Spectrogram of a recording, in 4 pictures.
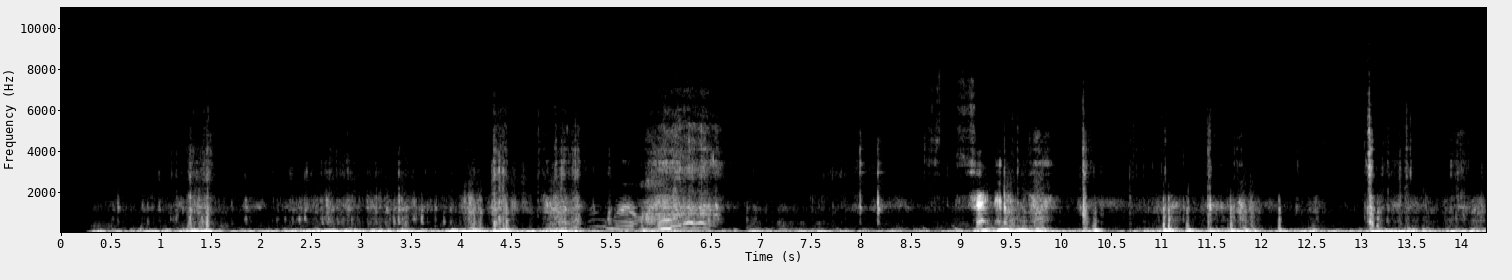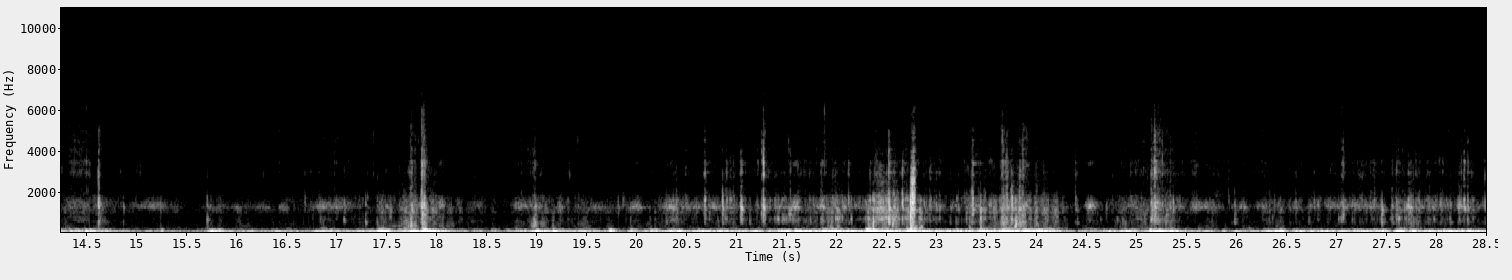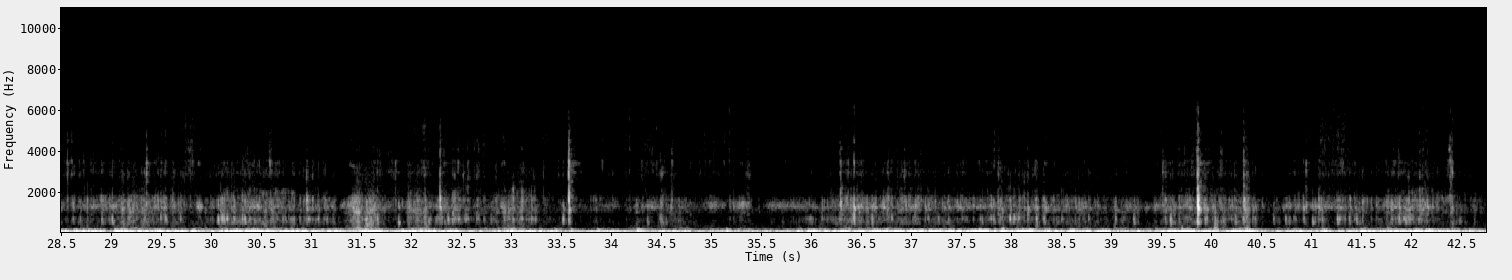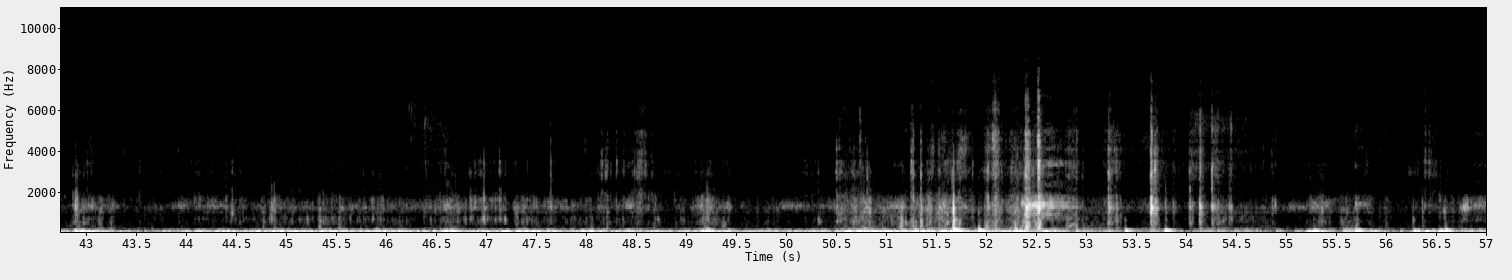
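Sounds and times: wind rumble on microphone: 0.3 - 57.0
tyre rolling over dirt: 16.8 - 57.0.

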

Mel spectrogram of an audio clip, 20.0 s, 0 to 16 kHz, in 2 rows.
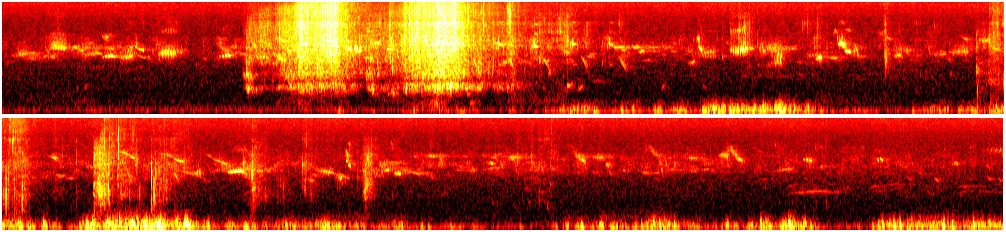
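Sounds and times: small birds chirping: 0.0 - 19.8
water sloshing and splashing: 2.4 - 5.8.

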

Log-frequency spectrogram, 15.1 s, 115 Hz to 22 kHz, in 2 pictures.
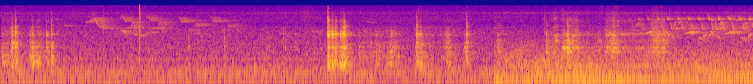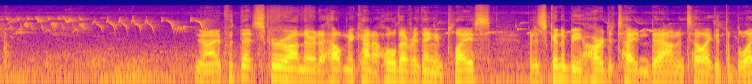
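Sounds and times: birds chirping: 0.6 - 3.9, 5.0 - 15.0
steady low hum: 4.8 - 15.0.

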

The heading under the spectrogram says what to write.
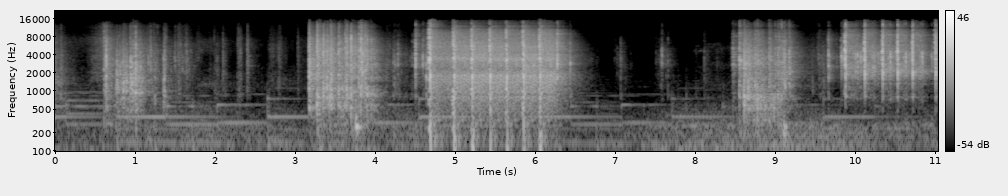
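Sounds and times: soft background music: 0.0 - 11.0
toy guns clicking and popping: 9.7 - 11.0.

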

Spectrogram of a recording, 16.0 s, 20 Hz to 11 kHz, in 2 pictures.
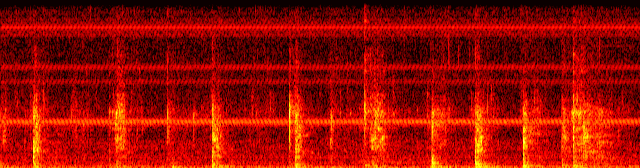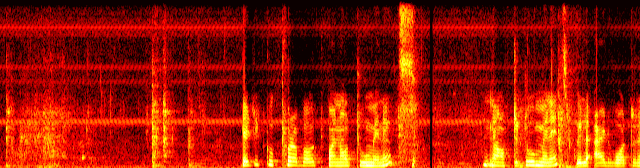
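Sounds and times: spatula scraping frying pan: 0.3 - 3.0, 3.6 - 10.8, 14.3 - 16.0.

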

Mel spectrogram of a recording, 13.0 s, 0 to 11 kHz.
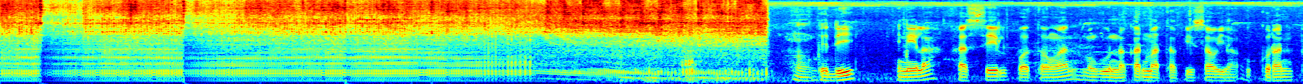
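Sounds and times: brush cutter cutting grass: 0.0 - 7.8.

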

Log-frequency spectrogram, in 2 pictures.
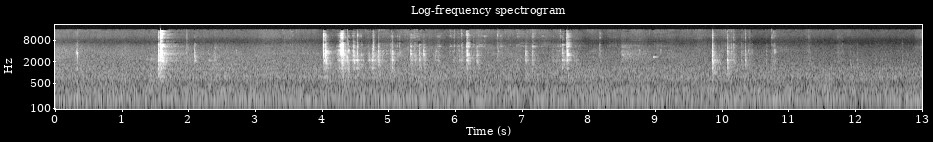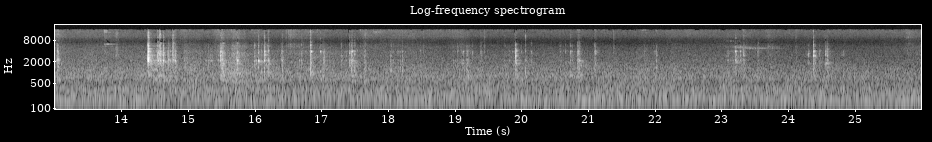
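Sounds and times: metal clinks and clanks: 4.0 - 9.1, 23.0 - 23.7.

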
